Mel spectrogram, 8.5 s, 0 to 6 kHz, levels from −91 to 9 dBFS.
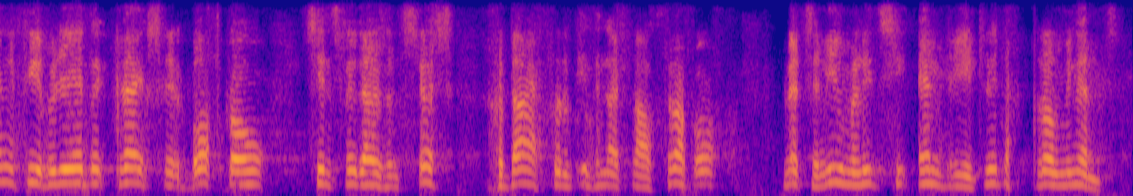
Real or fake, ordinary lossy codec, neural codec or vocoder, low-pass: fake; Opus, 16 kbps; codec, 44.1 kHz, 2.6 kbps, DAC; 5.4 kHz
